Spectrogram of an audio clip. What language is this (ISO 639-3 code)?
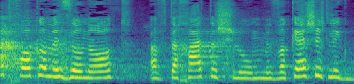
heb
